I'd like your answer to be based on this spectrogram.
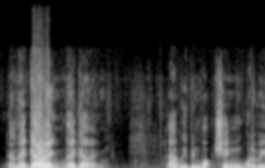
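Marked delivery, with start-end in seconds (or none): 0.1-1.3 loud and rising as the water drains; excited cry. Real, not acted. Watching the sink drain, she cheers loudly. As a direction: cheer the dirty water away.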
